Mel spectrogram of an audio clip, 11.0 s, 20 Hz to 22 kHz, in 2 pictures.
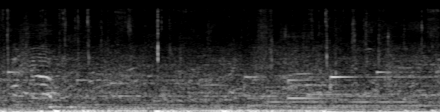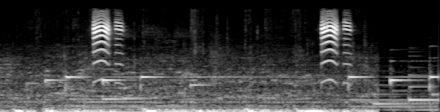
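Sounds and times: outdoor ambience: 0.0s - 10.3s
soft piano music: 1.4s - 11.0s
high squeaky chirps: 6.6s - 7.3s, 9.6s - 10.2s.

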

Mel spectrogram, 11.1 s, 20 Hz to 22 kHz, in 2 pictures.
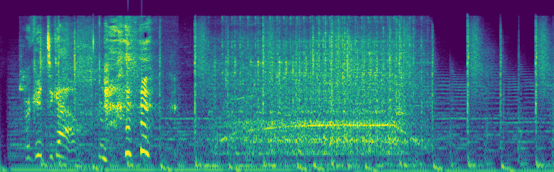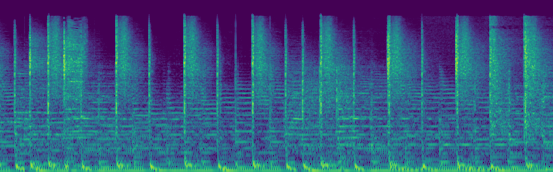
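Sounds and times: background music: 0.0s - 11.0s
sewing machine stitching: 2.0s - 4.4s.

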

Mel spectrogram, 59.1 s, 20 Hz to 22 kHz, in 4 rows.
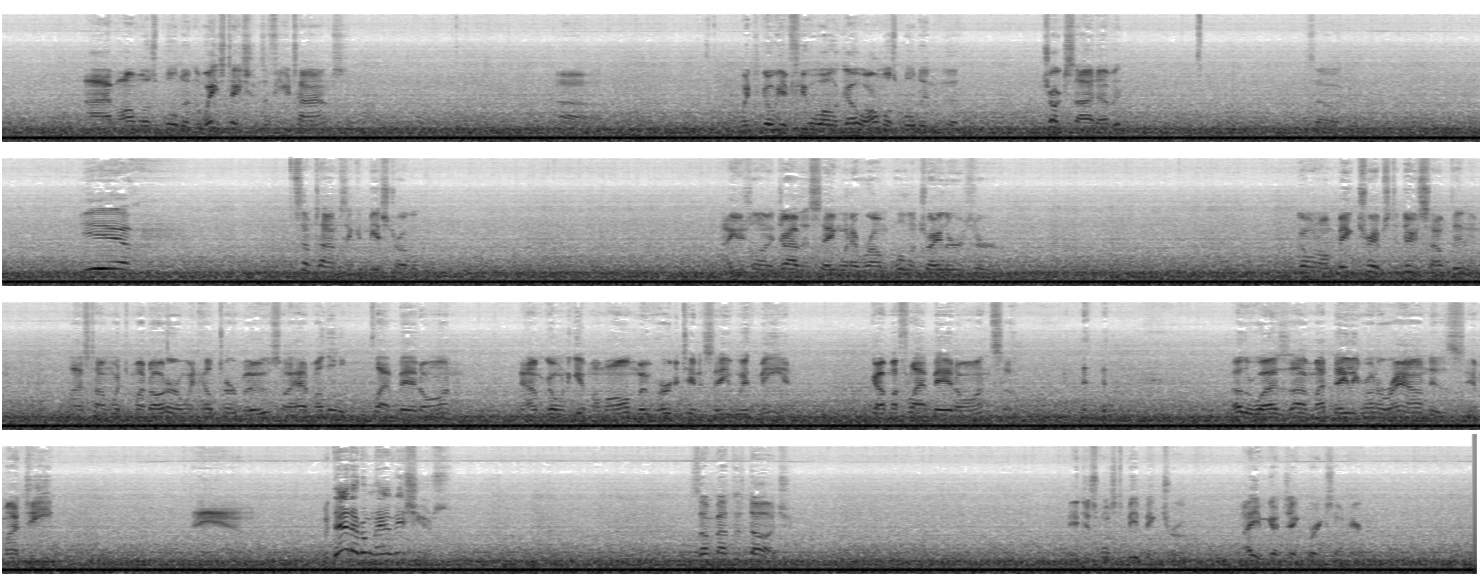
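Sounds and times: road noise inside cab: 0.0s - 59.0s
truck engine drone: 0.0s - 59.0s.

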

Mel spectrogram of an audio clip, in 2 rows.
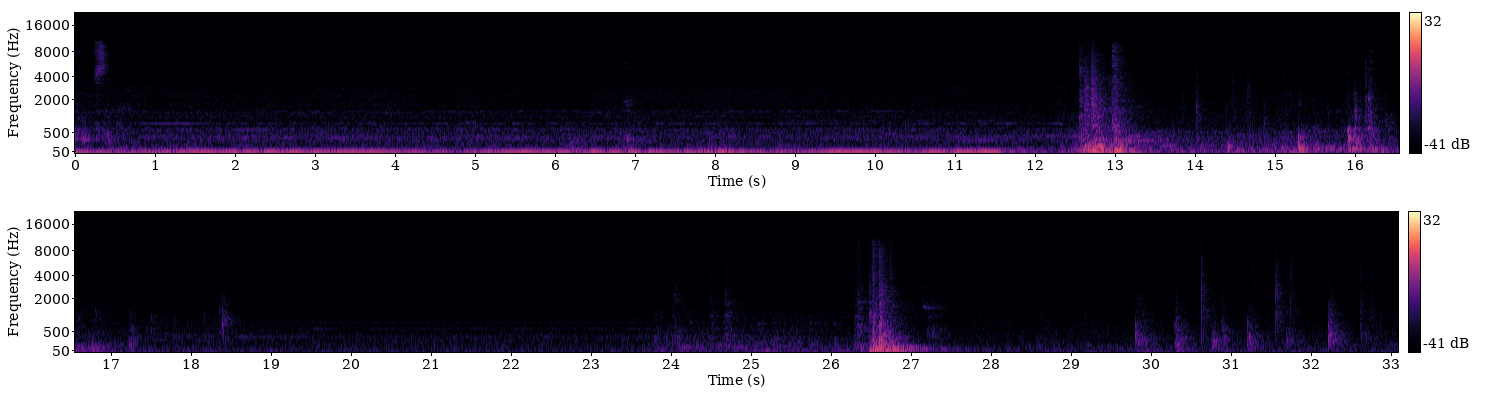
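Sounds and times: elevator doors sliding: 0.0s - 17.2s, 23.6s - 27.8s
elevator door thud: 12.3s - 16.8s, 23.8s - 27.5s.

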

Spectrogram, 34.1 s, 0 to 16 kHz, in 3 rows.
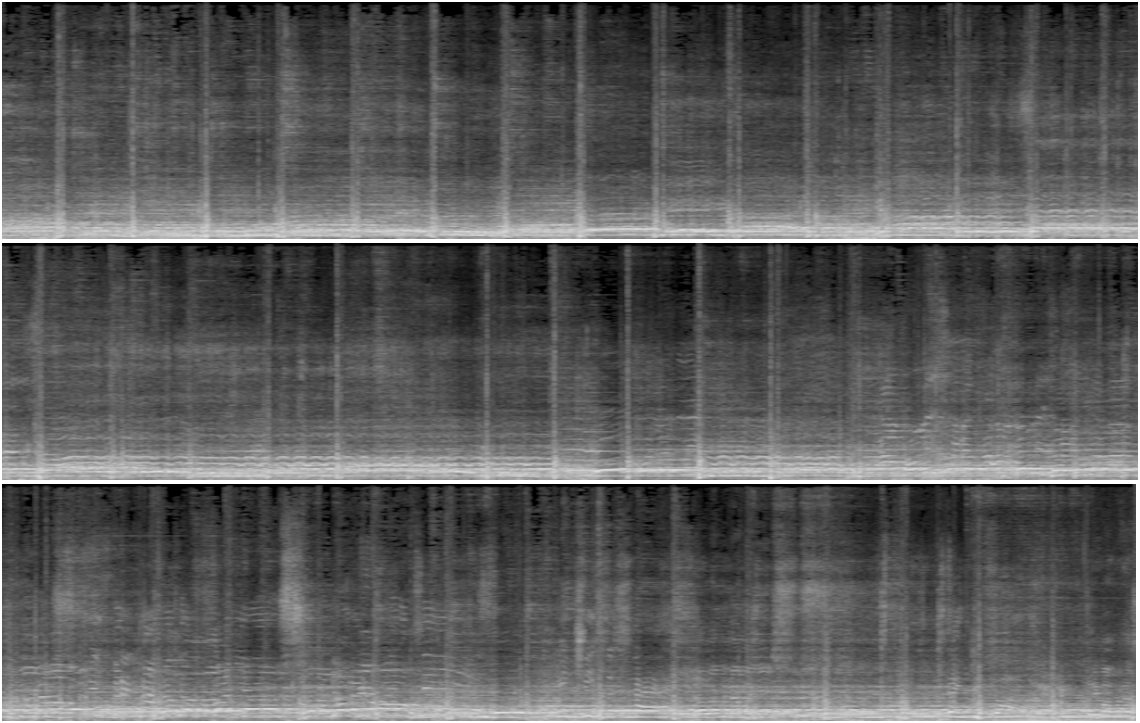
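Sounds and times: band playing worship music: 0.0s - 34.0s
percussive hits: 0.0s - 34.0s
sharp beat: 0.0s - 34.0s
woman singing with vibrato: 3.0s - 30.4s.

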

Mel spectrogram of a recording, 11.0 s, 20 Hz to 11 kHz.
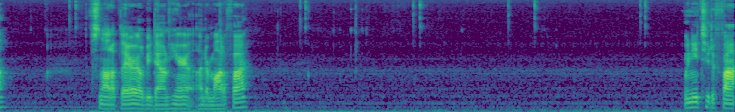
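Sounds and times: low background hum: 0.0s - 11.0s
faint computer mouse clicks: 0.5s - 1.4s, 4.2s - 5.6s, 6.2s - 7.0s, 7.6s - 8.4s, 9.6s - 9.8s.

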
